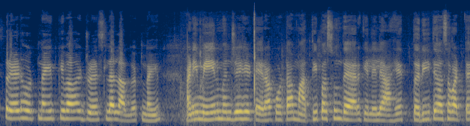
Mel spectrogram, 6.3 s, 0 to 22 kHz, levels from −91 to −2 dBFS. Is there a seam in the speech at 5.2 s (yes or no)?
no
